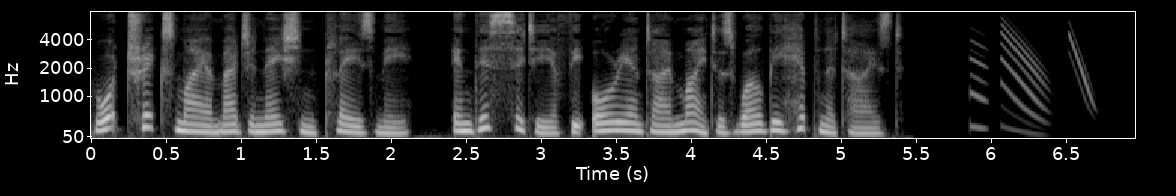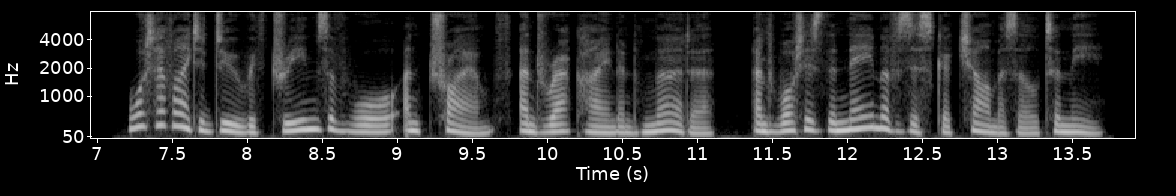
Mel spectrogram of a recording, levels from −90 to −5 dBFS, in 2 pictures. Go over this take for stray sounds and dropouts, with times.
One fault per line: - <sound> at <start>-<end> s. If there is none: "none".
- chirp at 5.9-6.7 s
